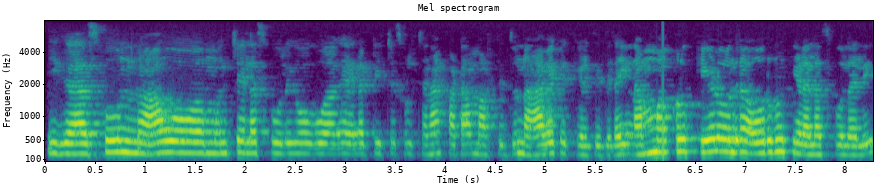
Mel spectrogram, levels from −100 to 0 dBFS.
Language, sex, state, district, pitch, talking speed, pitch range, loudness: Kannada, female, Karnataka, Shimoga, 220 Hz, 180 wpm, 210-235 Hz, -14 LUFS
